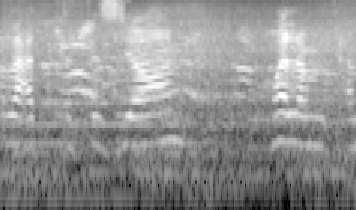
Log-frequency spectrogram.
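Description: A young girl talking in Arabic.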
